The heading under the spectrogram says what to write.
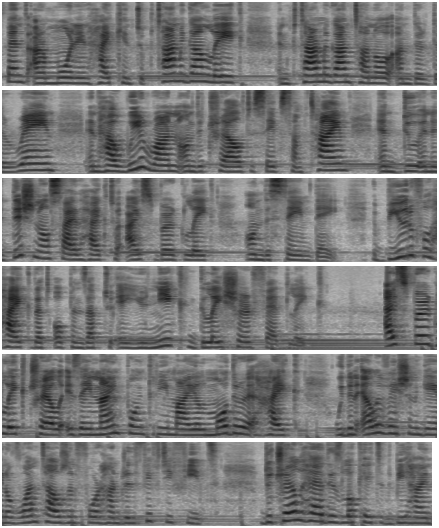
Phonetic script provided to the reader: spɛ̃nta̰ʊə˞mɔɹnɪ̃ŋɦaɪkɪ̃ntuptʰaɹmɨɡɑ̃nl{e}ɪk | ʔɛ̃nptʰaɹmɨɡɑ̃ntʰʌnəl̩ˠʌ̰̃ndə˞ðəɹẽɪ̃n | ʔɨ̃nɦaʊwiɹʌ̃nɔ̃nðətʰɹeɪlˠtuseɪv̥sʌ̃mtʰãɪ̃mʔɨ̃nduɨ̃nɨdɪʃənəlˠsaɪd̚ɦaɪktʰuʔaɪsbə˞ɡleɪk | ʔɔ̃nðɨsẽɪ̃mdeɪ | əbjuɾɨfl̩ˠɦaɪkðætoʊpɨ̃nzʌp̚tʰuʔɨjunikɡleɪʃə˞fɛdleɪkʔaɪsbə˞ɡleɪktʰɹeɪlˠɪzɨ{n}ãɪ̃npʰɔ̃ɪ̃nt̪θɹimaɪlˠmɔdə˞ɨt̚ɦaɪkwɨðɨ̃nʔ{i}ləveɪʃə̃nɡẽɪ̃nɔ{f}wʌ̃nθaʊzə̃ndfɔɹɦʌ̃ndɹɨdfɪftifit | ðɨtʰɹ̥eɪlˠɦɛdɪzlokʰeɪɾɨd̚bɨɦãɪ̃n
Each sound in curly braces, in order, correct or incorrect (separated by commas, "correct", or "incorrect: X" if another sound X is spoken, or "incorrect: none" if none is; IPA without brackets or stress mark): correct, correct, incorrect: ɛ, incorrect: v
